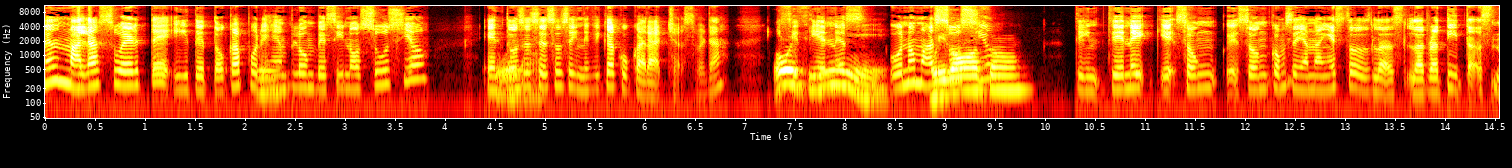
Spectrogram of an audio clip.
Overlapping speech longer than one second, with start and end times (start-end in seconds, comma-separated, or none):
7.3-9.6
